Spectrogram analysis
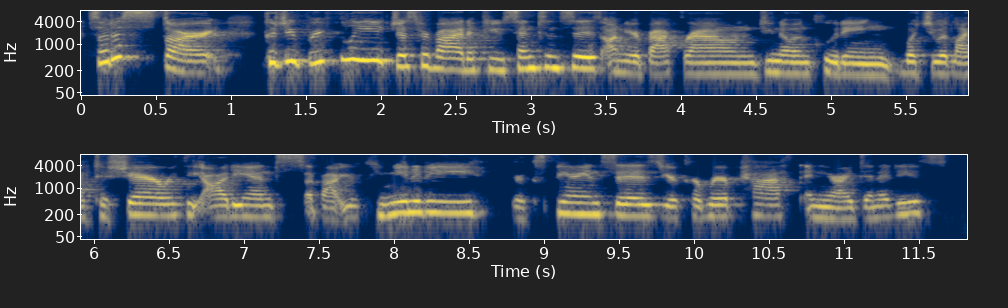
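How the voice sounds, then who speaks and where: A woman's voice: lowish voice, moderate pace, hardly any pauses. Upbeat woman hosting a video-call interview. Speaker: host. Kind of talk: scripted interview introduction. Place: home office, video call. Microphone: video call computer mic.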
